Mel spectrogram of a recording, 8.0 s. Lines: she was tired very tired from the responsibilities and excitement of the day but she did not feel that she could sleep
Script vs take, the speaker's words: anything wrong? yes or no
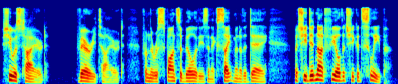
no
